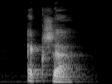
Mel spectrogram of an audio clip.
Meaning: exa-
- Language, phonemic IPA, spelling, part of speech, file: Dutch, /ˈɛk.sa/, exa-, prefix, Nl-exa-.ogg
